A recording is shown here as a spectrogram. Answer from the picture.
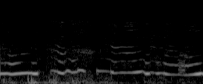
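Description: A toddler whining in protest at being told to get out of the truck: one long, wavering, high-pitched wail that breaks off briefly about half a second in, then carries on, dipping and rising, to the end.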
